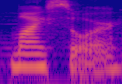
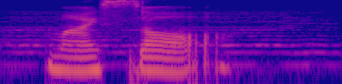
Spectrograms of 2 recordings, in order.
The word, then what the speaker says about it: Mysore: Mysore. Yeah. My soul. Was that just British? If you're British, you say my soul.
